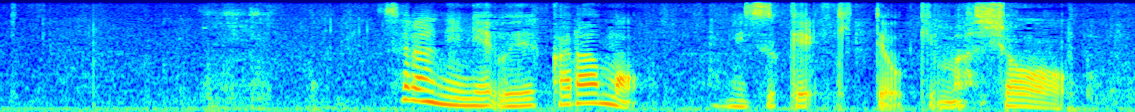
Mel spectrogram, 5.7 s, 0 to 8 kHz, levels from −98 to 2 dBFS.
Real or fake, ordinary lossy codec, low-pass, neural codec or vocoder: real; none; 7.2 kHz; none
